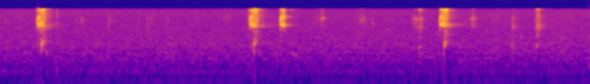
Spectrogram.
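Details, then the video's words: Squirrel in Tahosa Valley scolding a person who came too close to its tree, very vocal in disapproval; sharp high chips and chatters in short bursts, a few loud ones spaced about two seconds apart with fainter notes between, quiet background. "Angry Squirrel of Tahosa Valley"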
